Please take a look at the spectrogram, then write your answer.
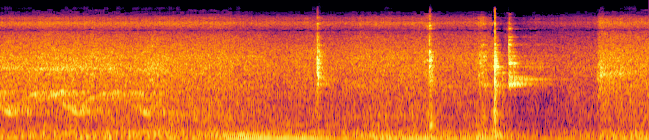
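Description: Fire truck siren fading as it passes, its wail low under a rumbling engine drone, with a few sharp metallic clicks near the end.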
